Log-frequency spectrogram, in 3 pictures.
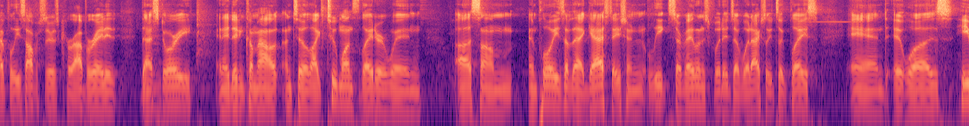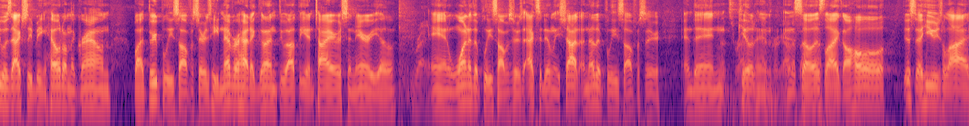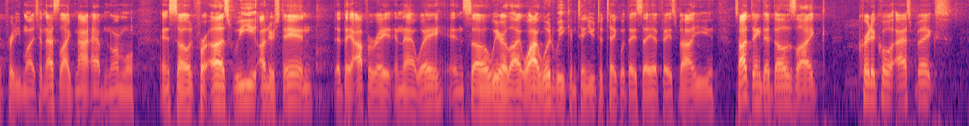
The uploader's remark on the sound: This episode was another live podcast event at Kinship Cafe in Kansas City, KS.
